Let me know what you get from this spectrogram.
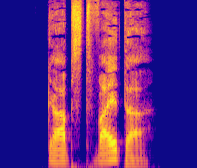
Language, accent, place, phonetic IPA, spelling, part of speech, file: German, Germany, Berlin, [ˌɡaːpst ˈvaɪ̯tɐ], gabst weiter, verb, De-gabst weiter.ogg
- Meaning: second-person singular preterite of weitergeben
